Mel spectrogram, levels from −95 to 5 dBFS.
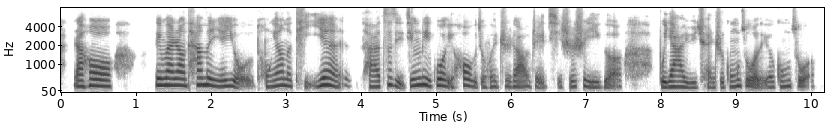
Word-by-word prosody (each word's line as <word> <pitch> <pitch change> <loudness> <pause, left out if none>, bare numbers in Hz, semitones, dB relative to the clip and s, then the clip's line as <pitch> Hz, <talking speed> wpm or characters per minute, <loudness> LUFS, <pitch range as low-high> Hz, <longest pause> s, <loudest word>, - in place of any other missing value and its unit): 然 210 - +3
后 220 -1 +4 0.5
另 250 -1 +5
外 250 0 +6
让 245 -1 +4
他 260 +2 +2
们 250 -4 +4
也 210 +1 +2
有 220 - -1
同 195 +1 -6
样 235 +3 +1
的 230 - +1
体 210 - -8
验， 240 -2 +3
他 195 0 -2
自 260 +6 -2
己 210 - -3
经 235 +3 +1
历 260 -4 +4
过 235 +1 +3
以 - - -3
后 230 -6 0
就 - - -7
会 190 +1 -5
知 100 - -8
道 100 0 -1
这 - - -7
其 - - -8
实 195 - -5
是 215 +2 -2
一 180 -2 -2
个， 180 - -3 0.5
不 - - +1
亚 195 0 +2
于 170 -1 -3
全 175 0 -5
职 - - -5
工 200 +5 -2
作 - - +1
的 - - -3
一 - - -7
个 185 - -3
工 195 +3 -3
作。 210 -1 -4
210 Hz, 260 characters per minute, -26 LUFS, 195-240 Hz, 0.5 s, 外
